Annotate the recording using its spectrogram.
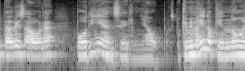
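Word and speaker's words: ñawpa: Y cuando se escribe ñaupa no lo hagan con U, háganlo con W, porque en quechua, lingüísticamente, la unión de vocales débiles y una fuerte y una débil hace el diptongo. Y eso en quechua suple la W, ñaupa, por eso se pronuncia y se escribe con W.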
